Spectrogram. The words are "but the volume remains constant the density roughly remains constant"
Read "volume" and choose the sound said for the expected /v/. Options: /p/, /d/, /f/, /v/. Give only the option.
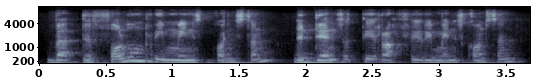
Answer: /f/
